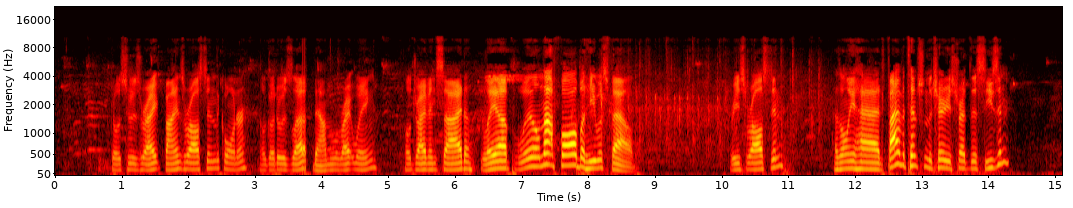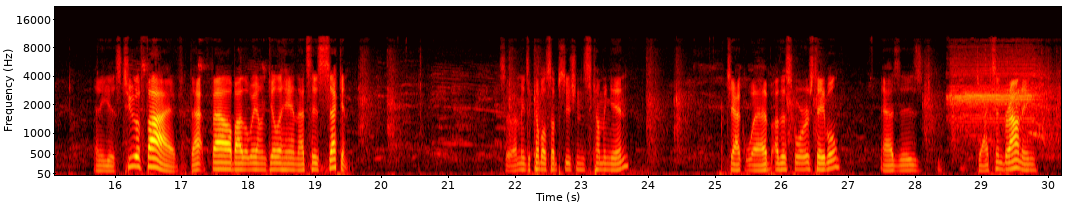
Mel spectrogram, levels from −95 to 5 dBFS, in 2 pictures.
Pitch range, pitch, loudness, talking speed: 135-170 Hz, 150 Hz, -29 LUFS, 155 wpm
